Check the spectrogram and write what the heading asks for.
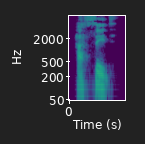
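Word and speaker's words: hasid (חסד): Hasid is spelled chased, but it's pronounced hasid.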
